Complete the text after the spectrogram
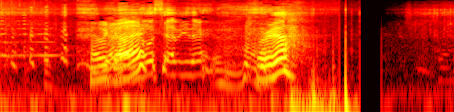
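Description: A young man whoops and laughs loudly nearby.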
